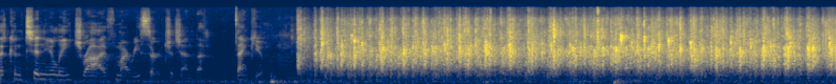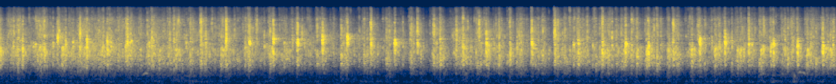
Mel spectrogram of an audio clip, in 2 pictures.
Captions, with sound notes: continually drive my research agenda. Thank you. (audience applauding)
